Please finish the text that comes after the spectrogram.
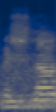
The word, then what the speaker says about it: Krishna: जैसा आपने कहा हरे कृष्णा कृष्णा कृष्णा हरे हरे, हरे राम राम राम हरे। लेकिन फिर कभी कभी उसके प्रोनाउंसिएशन में हम मिस्टेक कर देते हैं, कृष्णा को कृष्णो कर देते हैं, रामा को रामो कर देते हैं।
